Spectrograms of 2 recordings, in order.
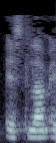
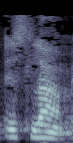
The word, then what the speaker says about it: Islam: Islam, it is Islam. It is not Islam, or it's not with a Z, it's with an S.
